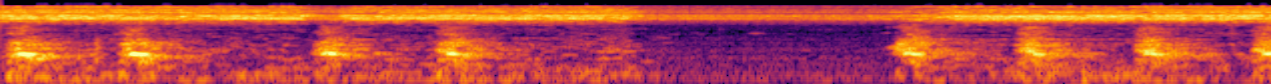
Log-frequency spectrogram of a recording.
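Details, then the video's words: Cicadas (kuliglig) give a steady, shrill, high-pitched buzz that dips briefly before swelling again, heard from a bedroom window while dogs bark. "SCARY SOUND OF CICADAS OR KULIGLIG"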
